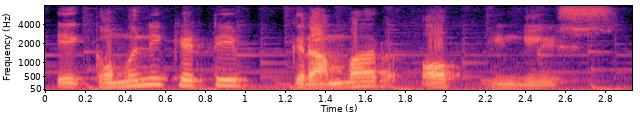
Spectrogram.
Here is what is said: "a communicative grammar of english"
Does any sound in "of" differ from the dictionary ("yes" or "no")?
yes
